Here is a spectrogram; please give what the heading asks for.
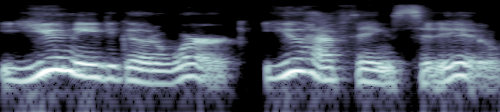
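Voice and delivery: plain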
